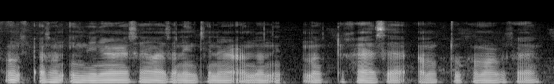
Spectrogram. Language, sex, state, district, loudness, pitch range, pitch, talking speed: Assamese, male, Assam, Hailakandi, -19 LUFS, 95-100 Hz, 100 Hz, 140 wpm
